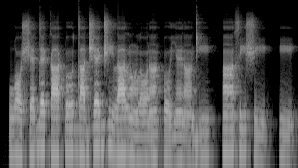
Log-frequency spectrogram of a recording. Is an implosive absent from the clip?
yes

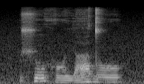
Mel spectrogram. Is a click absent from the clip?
yes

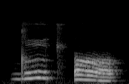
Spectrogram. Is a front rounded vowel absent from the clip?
no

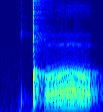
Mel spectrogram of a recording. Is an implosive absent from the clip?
yes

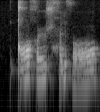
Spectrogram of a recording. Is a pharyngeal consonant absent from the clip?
no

